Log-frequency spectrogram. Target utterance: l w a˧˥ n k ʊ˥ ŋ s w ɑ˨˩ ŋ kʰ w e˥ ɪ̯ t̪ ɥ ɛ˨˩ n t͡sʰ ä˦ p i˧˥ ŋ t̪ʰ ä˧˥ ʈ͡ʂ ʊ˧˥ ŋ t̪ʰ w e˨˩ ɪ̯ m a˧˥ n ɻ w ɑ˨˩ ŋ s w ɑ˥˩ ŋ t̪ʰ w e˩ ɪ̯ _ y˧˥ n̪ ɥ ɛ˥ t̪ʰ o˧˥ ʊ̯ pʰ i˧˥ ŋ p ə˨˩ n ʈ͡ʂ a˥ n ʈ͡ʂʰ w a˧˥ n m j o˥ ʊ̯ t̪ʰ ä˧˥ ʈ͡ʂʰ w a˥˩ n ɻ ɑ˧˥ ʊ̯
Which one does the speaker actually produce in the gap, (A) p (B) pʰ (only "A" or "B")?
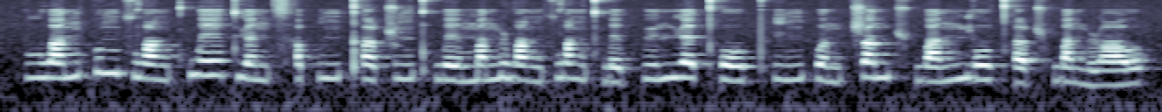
A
